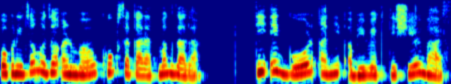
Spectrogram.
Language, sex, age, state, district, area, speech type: Goan Konkani, female, 18-30, Goa, Salcete, urban, spontaneous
